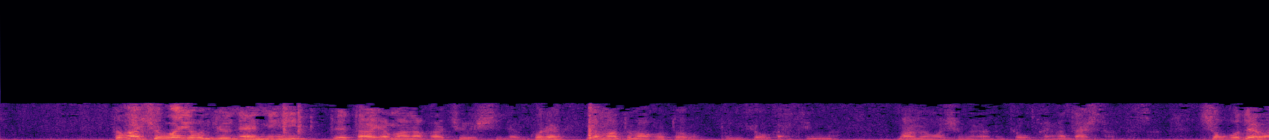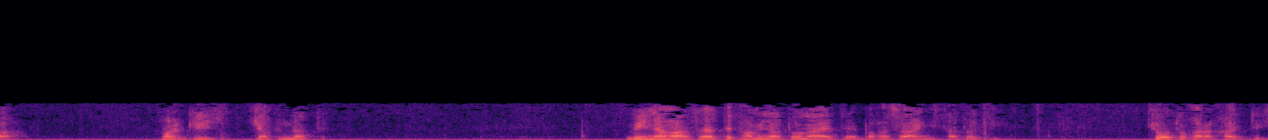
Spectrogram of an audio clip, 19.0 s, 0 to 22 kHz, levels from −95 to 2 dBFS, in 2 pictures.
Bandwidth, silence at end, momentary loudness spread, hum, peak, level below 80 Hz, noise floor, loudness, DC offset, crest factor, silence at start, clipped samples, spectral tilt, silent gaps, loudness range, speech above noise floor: 6 kHz; 0 s; 25 LU; none; -10 dBFS; -54 dBFS; -53 dBFS; -32 LUFS; 1%; 22 dB; 0 s; under 0.1%; -6.5 dB/octave; none; 11 LU; 21 dB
